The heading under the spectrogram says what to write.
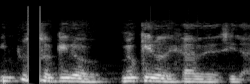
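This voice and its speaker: This man's voice is fairly high in pitch, with a dark, mellow tone and a somewhat breathy quality. He speaks at a very slow pace. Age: 70s. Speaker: historian. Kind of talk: radio interview.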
